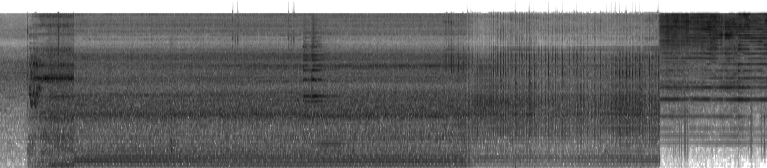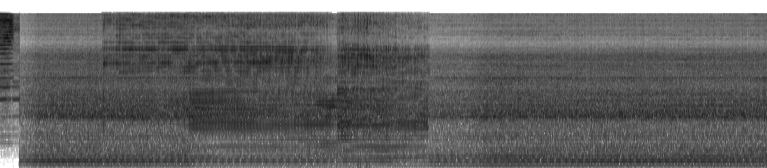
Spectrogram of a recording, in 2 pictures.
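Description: A spindle moulder (wood shaper) runs with a loud steady hum while a wooden coat hanger blank is fed against its cutter to shape the edge. Near the middle the hum drops out for about two seconds and a higher whine is heard, then the machine sound returns.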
